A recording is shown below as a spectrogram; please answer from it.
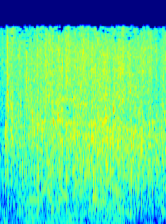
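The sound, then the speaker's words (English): A crowd claps steadily in a dense, even burst of applause, with voices heard over the clapping. “The crowd giving that a hand. They're pumped up about it.”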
